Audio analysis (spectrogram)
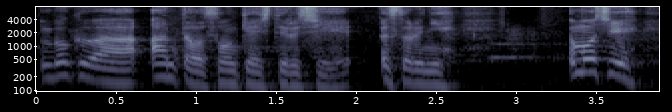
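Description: A man's voice: fairly high pitch, big pitch swings, a little slow, a bit bright, a little hiss or hum. A man acting an eager, nervous young street-racing fan in a Japanese game dub, hesitant and earnest. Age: young adult.

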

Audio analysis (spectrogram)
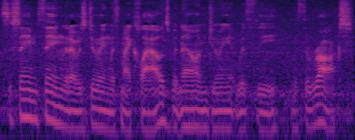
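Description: A middle-aged man teaching a watercolor lesson live, thinking aloud in an unhurried way as he paints at a table. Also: very deep voice, background noise. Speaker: art teacher.

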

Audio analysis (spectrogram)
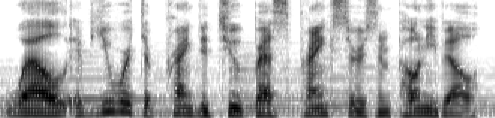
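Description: A narrator voicing a composed, wry young female pony with a measured, slightly theatrical manner. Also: mid-range voice, animated, fairly bright tone, soft background music, close to an everyday voice.

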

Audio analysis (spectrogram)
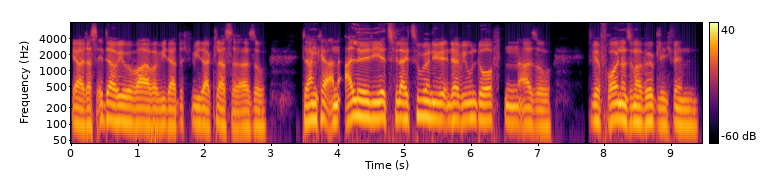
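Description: Low, clear-voiced enthusiastic man. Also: fairly even intonation, moderate pace, darkish tone, no room sound, lo-fi sound. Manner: enthusiastic, often repeats "wirklich". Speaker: podcast host. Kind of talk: casual panel chat reviewing audio dramas.

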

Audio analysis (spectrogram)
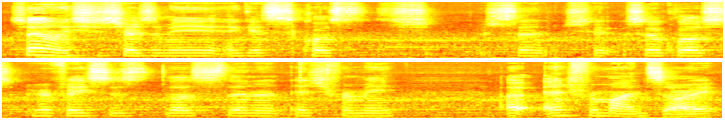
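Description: Low-pitched woman reading aloud, noisy background. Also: completely flat delivery, moderate pace, hardly any pauses. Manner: stumbles over words and corrects herself. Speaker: reader of a visual novel playthrough. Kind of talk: reading a story aloud, casual reactions. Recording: clear background noise.

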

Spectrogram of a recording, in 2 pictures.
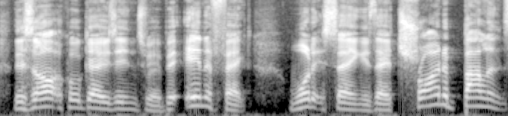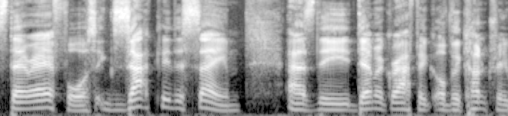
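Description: Fast, indignant man ranting. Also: medium pitch, sharp tone, no echo. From United Kingdom. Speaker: YouTube commentator, former fighter pilot. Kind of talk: opinionated commentary over on-screen articles. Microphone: headset.

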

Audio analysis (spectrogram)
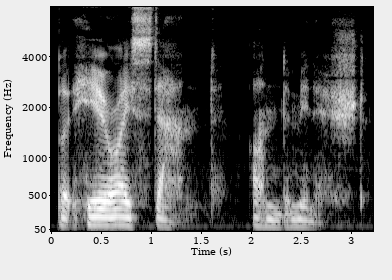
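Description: A man playing a resolute, battle-worn armored knight in a dramatic film monologue, declaiming slowly and solemnly with breathy phrase endings. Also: sits low, steady tone, bright, forceful tone, a little hiss or hum, exaggerated voice. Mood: defiant, solemn.

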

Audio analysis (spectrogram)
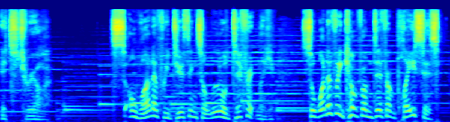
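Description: A man's voice: fairly high pitch, very animated, moderate pace. A man voicing an earnest, impassioned teenage schoolboy in an anime fandub, pleading for his friend. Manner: hesitant, then impassioned. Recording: music behind the voice.

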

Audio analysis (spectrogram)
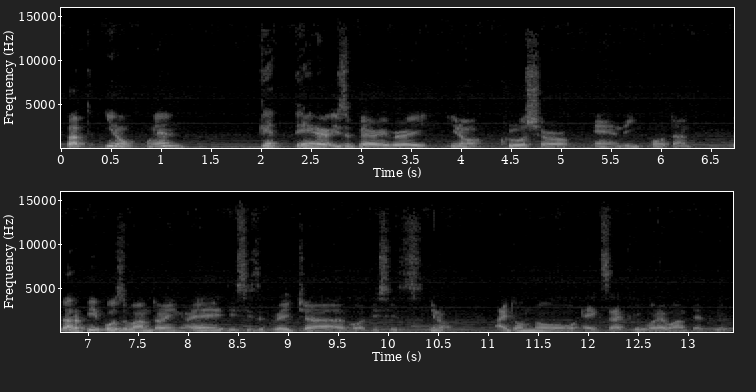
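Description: A low-voiced man in his fifties speaks English with a Japanese accent, his phrasing broken and warm with small chuckles. He is seated at an indoor store event, and faint music plays behind him. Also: moderate pace, poor audio. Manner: broken English, chuckling, animated with hand gestures. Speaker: chef being interviewed. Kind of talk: casual interview answers.

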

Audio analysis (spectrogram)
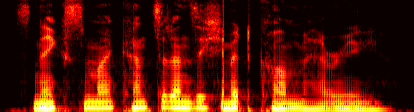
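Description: A man's voice: mid-range voice, lively intonation, fast, dark tone, pitched above the performer's own voice, lightly acted. A man voicing an earnest, cautious young schoolgirl, reassuring but firm, in an audiobook. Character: earnest, cautious thirteen-year-old schoolgirl. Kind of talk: audiobook character voice.

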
